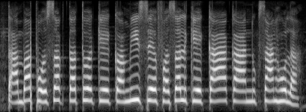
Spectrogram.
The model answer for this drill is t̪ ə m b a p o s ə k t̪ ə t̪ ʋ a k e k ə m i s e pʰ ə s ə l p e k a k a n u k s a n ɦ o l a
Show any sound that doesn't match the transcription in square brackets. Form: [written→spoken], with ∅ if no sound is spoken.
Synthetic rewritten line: t̪ [ə→a] m b a p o s ə k t̪ ə t̪ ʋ [a→ə] k e k ə m i s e pʰ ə s ə l [p→k] e k a k a n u k s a n ɦ o l a

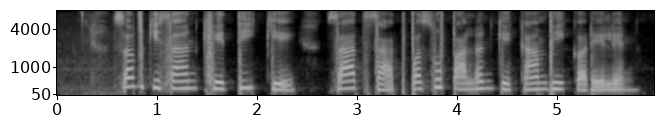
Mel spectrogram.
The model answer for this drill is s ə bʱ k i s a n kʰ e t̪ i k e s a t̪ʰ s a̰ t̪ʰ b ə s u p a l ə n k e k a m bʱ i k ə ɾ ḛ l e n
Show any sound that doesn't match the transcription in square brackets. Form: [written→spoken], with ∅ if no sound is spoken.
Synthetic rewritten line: s ə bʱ k i s a n kʰ e t̪ i k e s a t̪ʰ s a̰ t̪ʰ [b→p] ə s u p a l ə n k e k a m bʱ i k ə ɾ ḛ l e n

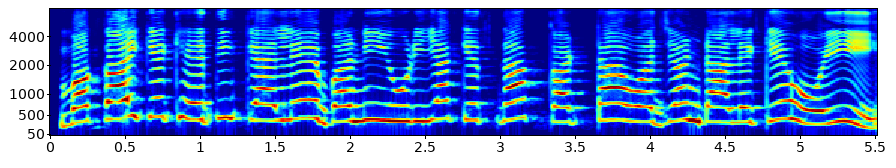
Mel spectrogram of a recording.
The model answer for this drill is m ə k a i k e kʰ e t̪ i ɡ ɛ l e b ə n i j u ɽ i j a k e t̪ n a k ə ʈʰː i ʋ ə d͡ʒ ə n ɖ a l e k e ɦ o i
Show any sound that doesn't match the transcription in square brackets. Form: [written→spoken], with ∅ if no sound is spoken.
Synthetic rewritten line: m ə k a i k e kʰ e t̪ i [ɡ→k] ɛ l e b ə n i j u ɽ i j a k e t̪ n a k ə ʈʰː [i→a] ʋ ə d͡ʒ ə n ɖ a l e k e ɦ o i

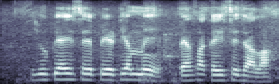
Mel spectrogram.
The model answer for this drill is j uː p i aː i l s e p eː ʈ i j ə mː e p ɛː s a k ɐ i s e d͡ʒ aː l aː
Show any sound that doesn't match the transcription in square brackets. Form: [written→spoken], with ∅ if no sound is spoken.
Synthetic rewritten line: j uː p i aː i [l→∅] s e p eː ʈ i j ə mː [e→ẽ] p ɛː s a k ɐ i s e d͡ʒ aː l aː

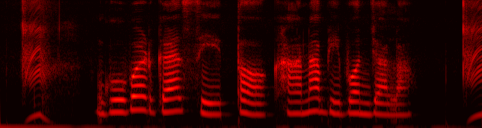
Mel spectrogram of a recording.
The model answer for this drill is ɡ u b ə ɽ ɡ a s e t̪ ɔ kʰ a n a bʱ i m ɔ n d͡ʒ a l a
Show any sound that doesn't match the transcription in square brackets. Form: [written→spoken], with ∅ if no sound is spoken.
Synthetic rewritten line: ɡ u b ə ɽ ɡ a s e t̪ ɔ kʰ a n a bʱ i [m→b] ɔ n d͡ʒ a l a

